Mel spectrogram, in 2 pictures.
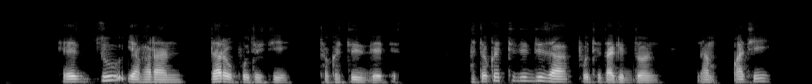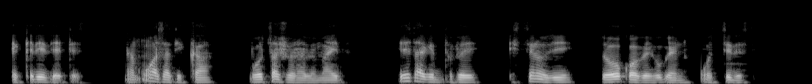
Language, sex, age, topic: Gamo, male, 18-24, agriculture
